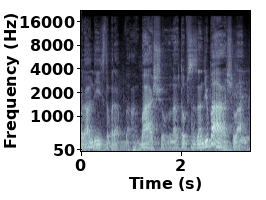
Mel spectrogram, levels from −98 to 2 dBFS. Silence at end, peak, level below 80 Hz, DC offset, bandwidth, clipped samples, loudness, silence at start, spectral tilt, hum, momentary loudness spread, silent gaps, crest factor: 0 s; 0 dBFS; -38 dBFS; under 0.1%; 19 kHz; under 0.1%; -21 LUFS; 0 s; -6 dB/octave; none; 14 LU; none; 20 dB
